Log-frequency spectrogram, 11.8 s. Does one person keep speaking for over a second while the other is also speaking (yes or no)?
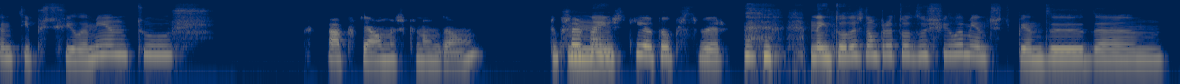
no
